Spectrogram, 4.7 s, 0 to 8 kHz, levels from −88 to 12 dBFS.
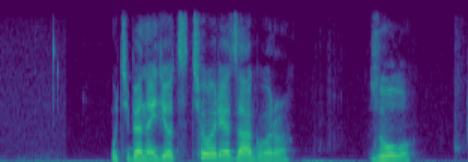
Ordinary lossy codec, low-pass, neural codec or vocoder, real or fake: AAC, 48 kbps; 7.2 kHz; none; real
